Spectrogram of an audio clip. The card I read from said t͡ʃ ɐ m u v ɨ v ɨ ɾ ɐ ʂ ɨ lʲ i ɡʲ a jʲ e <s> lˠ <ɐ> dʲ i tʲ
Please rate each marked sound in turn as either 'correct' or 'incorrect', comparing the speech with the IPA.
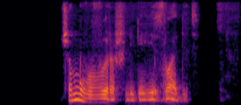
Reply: incorrect: z, incorrect: a

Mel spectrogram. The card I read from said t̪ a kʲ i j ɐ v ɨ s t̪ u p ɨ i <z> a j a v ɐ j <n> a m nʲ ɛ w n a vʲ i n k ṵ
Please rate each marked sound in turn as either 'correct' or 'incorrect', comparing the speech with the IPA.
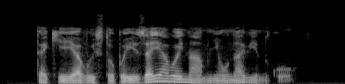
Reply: correct, correct

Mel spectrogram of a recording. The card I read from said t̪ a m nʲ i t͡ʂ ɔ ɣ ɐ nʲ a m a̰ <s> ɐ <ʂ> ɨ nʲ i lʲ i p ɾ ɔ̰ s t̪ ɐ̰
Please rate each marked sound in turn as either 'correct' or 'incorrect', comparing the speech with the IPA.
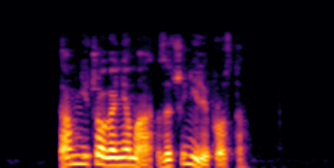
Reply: incorrect: z, incorrect: t͡ʂ

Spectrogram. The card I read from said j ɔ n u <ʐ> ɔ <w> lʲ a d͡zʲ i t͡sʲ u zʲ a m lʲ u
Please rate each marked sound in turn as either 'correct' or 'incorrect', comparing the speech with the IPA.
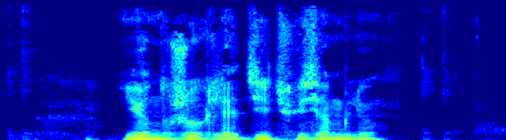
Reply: correct, incorrect: ɣ

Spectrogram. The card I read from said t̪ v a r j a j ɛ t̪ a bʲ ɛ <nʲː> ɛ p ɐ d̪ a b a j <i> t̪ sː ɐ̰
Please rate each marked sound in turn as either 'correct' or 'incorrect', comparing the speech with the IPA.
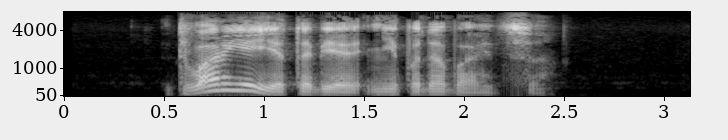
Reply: incorrect: nʲ, incorrect: ɛ

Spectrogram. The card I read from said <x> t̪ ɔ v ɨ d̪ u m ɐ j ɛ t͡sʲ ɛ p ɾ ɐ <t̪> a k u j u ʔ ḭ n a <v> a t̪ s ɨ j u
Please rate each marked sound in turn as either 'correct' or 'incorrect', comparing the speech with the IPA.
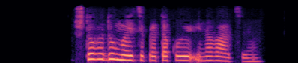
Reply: incorrect: ʂ, correct, correct

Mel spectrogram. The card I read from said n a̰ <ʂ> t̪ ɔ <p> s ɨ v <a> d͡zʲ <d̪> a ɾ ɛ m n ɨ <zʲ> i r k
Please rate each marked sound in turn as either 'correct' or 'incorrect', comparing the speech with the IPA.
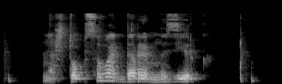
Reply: correct, correct, correct, correct, correct

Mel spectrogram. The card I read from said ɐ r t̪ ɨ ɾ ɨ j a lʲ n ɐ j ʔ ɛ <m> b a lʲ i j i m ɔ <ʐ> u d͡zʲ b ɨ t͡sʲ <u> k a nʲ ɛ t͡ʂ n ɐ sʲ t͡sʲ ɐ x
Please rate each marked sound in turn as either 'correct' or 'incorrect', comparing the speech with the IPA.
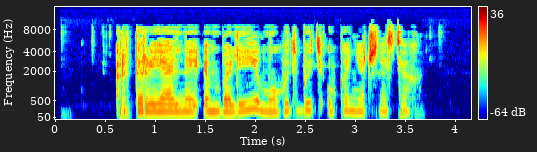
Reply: correct, incorrect: ɣ, correct

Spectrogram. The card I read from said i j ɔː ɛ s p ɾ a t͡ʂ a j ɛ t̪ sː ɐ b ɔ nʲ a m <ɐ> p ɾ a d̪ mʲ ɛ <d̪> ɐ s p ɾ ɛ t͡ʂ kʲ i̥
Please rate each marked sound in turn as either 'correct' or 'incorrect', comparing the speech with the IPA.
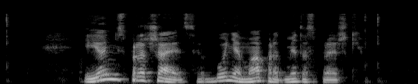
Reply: incorrect: a, incorrect: t̪

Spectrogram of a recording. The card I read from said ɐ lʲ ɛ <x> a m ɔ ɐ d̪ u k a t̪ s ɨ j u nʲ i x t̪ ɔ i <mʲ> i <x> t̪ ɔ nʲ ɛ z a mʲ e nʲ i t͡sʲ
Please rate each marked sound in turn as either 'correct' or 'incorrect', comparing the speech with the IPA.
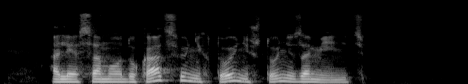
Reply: incorrect: s, incorrect: nʲ, incorrect: ʂ

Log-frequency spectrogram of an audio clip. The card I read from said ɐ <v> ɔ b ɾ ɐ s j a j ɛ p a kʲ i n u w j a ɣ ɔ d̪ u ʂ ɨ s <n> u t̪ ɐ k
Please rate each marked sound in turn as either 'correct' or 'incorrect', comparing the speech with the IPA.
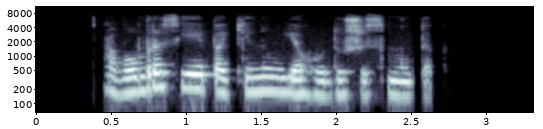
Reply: correct, incorrect: m

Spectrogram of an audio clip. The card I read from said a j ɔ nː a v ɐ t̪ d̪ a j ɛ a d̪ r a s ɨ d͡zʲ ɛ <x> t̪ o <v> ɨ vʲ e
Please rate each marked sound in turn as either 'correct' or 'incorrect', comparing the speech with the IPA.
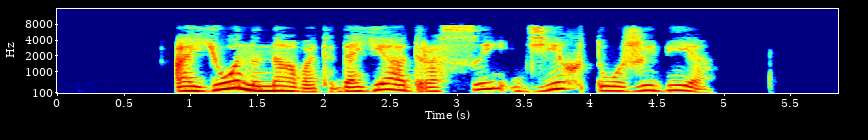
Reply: correct, incorrect: ʐ

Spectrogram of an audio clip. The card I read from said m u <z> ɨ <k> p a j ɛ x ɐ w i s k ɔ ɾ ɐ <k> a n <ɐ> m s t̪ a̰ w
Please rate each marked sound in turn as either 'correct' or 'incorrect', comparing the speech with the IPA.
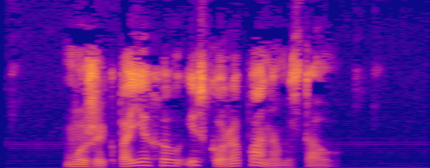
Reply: incorrect: ʐ, correct, incorrect: p, correct

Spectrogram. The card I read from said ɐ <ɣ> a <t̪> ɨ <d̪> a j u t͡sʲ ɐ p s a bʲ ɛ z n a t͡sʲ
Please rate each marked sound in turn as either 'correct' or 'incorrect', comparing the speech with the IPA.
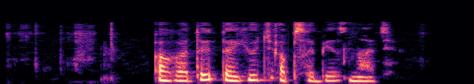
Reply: correct, incorrect: d̪, correct

